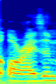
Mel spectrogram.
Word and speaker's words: Aurizn: I'm with EvoMalaysia, which is under Aurizon Malaysia. Yes, AURIZN is pronounced Aurizon Malaysia.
